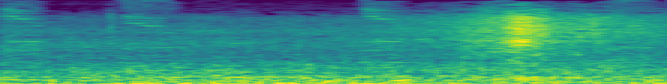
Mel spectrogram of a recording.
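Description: Steady rumble of road and wind noise inside a moving car's cabin, with a brief rushing hiss near the end.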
